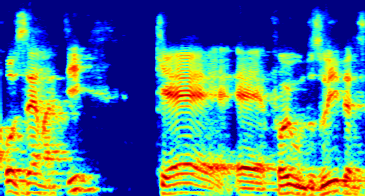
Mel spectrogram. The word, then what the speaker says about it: José Martí: Eu não sei o endereço, mas se eu colocar, se escreve José, mas se fala José Martí, que foi um dos líderes da independência de Cuba, tem um centro aqui em Santos.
